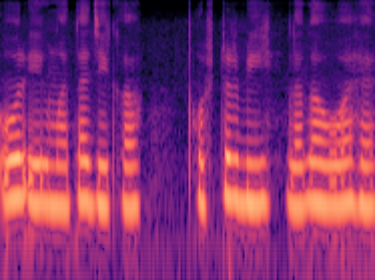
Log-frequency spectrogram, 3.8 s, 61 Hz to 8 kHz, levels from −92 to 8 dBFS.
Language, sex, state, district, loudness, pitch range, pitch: Hindi, female, Uttar Pradesh, Saharanpur, -15 LUFS, 225-240 Hz, 230 Hz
